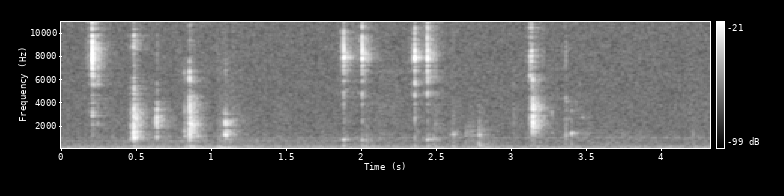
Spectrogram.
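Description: Faint computer keyboard and mouse clicks, about ten scattered through the few seconds, several in quick pairs.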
